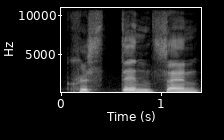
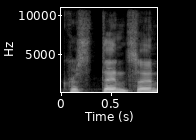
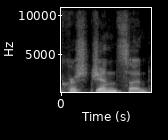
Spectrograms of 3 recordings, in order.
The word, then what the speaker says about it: Christensen: suicide making Hayden Christensen Christensen that's the way you pronounce it Christensen for all you YouTubers who keep saying Chris Jensen is Chris Stinson any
